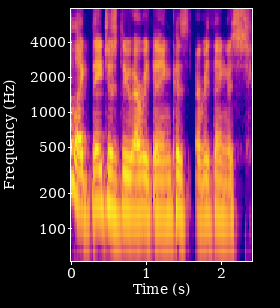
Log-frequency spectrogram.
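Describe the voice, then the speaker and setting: Here is a man with a New York accent. His pitch is fairly high. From Staten Island, New York. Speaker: branding agency founder. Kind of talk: podcast interview. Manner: casual.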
